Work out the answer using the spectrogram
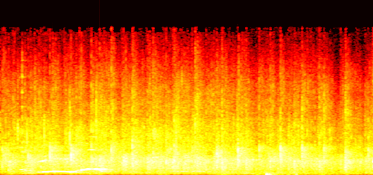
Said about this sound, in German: Und ich habe auch einen Assistenten, der darf auch einmal nach vorne kommen. Gebt ihm mal einen fetten Applaus.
